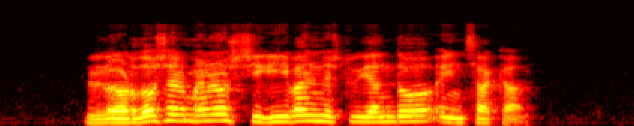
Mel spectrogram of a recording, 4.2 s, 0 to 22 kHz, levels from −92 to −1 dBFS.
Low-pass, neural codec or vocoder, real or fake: 9.9 kHz; vocoder, 22.05 kHz, 80 mel bands, WaveNeXt; fake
